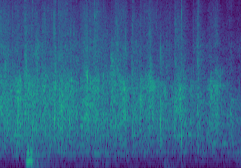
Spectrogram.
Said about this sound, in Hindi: Clap, everyone clap for yourself.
